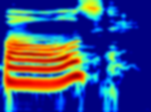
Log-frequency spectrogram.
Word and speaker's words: Bolles: As a career coach and counselor of 30 plus years, Shel was trained by Richard Bowles. Did I pronounce that right, Shel? – Yes, you did.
